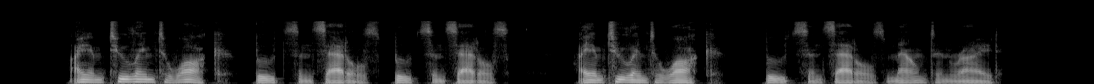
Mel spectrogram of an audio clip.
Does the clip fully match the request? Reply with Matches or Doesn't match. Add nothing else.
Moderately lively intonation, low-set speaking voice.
Matches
